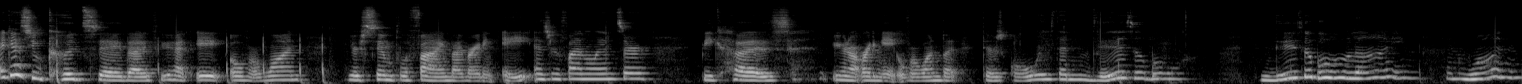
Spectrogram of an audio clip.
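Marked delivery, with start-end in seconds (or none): 9.4-15.2 high, very slow, eerie ghost voice. Explaining a math point, in a spooky ghost voice. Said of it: "I did the spooky voice".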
